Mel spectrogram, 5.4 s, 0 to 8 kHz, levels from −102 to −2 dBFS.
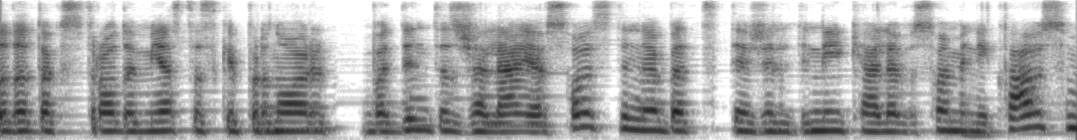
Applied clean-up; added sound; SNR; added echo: neural mask model DeepFilterNet 3.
